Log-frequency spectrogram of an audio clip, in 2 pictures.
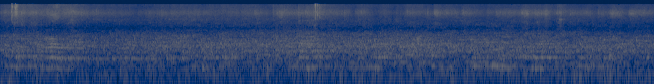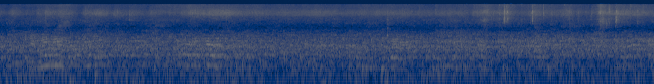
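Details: Honeybees kept by their owners drone in a continuous broad buzz, swelling and easing slightly in loudness, with brief scratchy clicks over the hum.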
